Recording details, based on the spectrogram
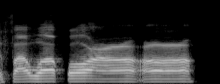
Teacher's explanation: Tapi tetap dijaga ya, fawaqa'a, fa tipis, waw tipis, qol tebal, ain tipis. Ini kadang suka menebal yaitu huruf waw sama ain.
